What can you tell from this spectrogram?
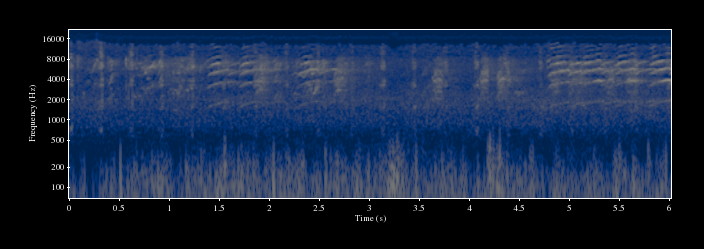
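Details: Kangaroo calling, probably in courtship, while kangaroos are being watched: a dense run of low, rough clucking pulses at an uneven rhythm, with faint high-pitched bird chirps running above.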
